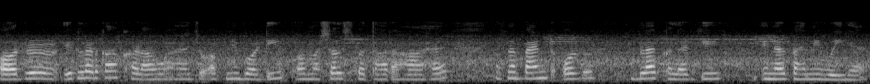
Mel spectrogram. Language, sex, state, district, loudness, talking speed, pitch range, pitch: Hindi, female, Bihar, Jahanabad, -22 LUFS, 160 wpm, 240-275 Hz, 255 Hz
